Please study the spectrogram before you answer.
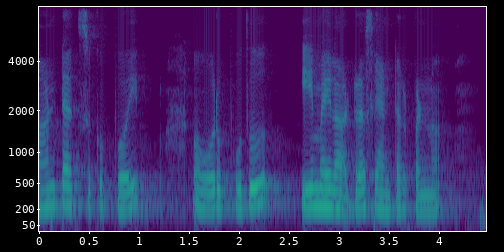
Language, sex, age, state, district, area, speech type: Tamil, female, 45-60, Tamil Nadu, Erode, rural, read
